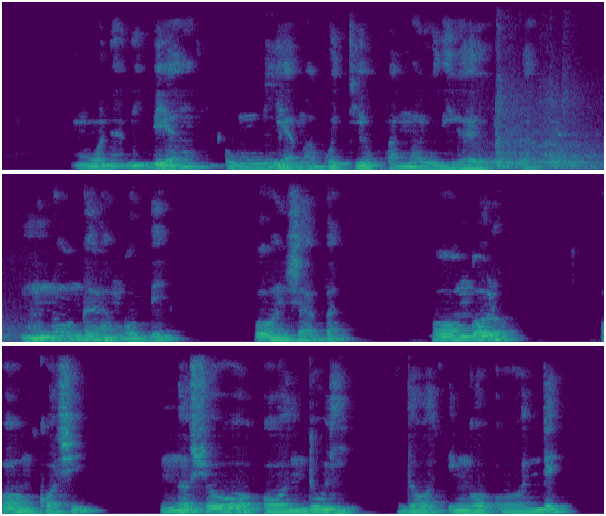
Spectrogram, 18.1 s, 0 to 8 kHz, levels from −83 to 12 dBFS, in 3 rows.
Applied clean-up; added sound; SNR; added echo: neural separator model SepFormer DNS4.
